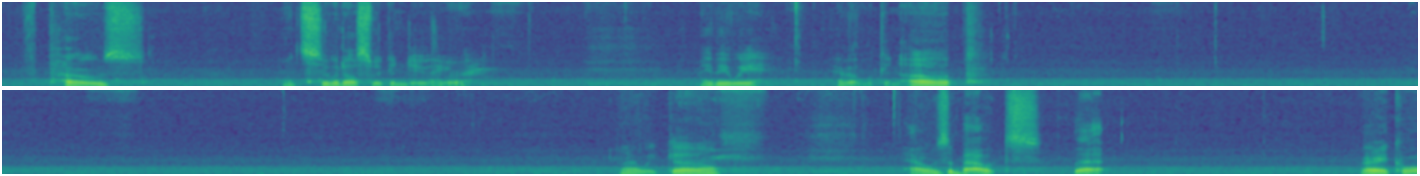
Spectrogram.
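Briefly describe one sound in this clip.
A young man talks casually into a close headset microphone, in short bursts with pauses.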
